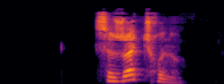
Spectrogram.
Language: Kabardian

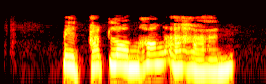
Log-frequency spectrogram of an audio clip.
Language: Thai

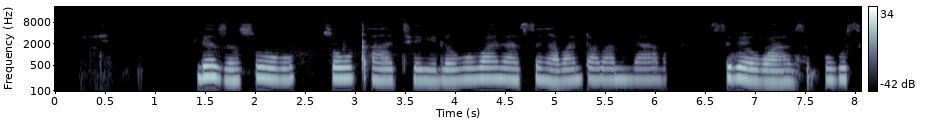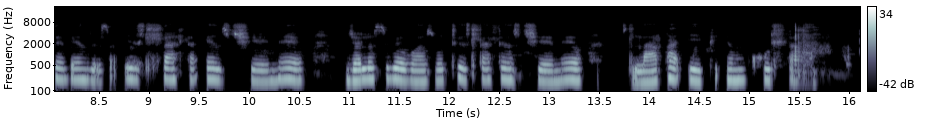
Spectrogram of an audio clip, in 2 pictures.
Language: North Ndebele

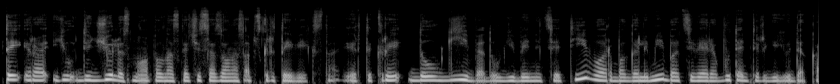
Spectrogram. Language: Lithuanian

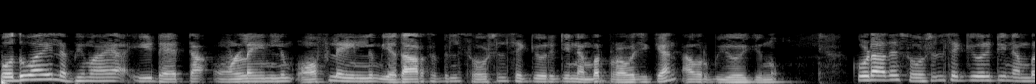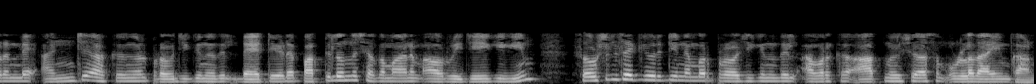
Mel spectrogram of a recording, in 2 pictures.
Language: Malayalam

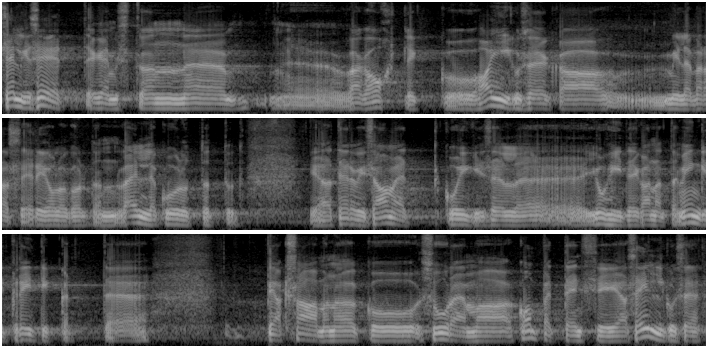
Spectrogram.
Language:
Estonian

